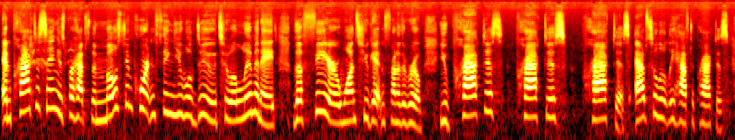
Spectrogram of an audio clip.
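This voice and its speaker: High-voiced woman teaching public speaking. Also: normal speed, few pauses. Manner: energetic, emphatic, asks questions of the audience. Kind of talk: instructional talk to a live group. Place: room with a group present.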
